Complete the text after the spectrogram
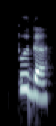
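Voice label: "пыдӧ", Komi, female; kpv audio dict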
